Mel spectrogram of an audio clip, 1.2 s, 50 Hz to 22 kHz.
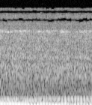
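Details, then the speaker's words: Nissan R35 GT-R engine misfire heard as a rhythmic popping thump at idle, resonated through the prop shaft, which pops each time the engine misfires; often mistaken for bell housing rattle. "That's a misfire. That's a smooth running engine. The engine is not running perfectly."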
